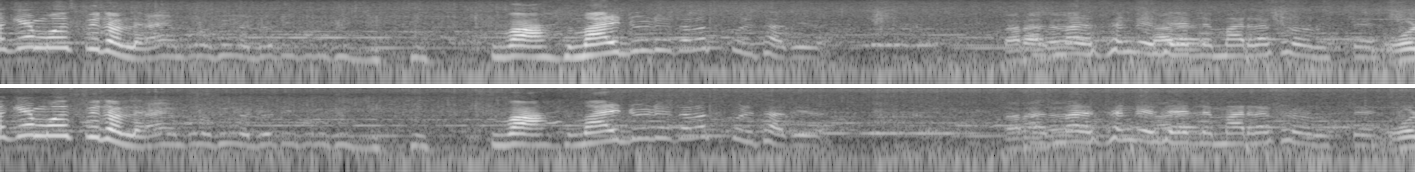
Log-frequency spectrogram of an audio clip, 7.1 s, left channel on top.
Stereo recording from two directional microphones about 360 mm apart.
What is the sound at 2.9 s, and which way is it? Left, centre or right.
Speech, centre.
